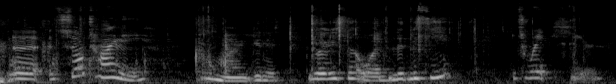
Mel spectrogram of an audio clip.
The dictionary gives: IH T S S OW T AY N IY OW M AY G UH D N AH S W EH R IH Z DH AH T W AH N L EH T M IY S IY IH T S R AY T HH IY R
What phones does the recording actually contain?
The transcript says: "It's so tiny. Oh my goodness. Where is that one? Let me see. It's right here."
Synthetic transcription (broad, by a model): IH T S S OW T AY N IY OW M AY G UH D N AH S W EH R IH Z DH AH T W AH N L EH T M IY S IY IH T S W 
